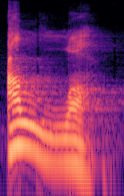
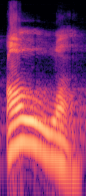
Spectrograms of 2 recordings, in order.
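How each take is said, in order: First: The word begins with an open a vowel. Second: The word begins with an o vowel. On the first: The speaker calls it right. "Yang betul itu Hamzat Hamzatul Jalalah maftuhah" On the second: The speaker calls it wrong. "bukan Allah, bukan O"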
